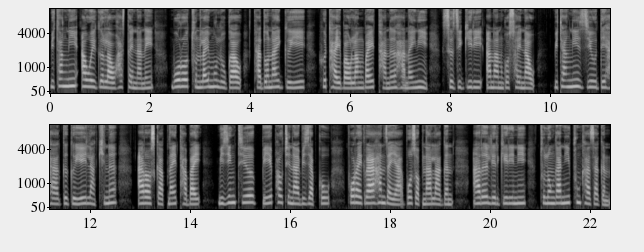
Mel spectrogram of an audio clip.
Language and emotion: Bodo, neutral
